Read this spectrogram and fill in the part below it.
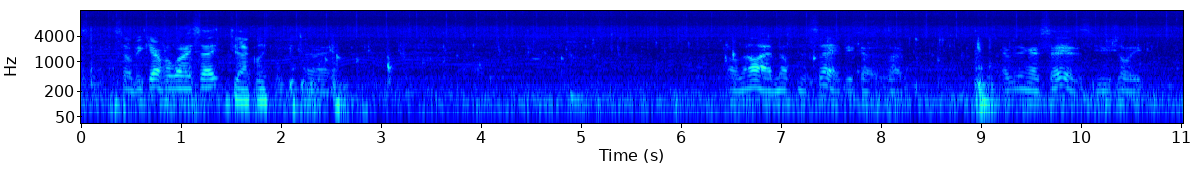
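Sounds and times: low steady rumble: 0.0 - 11.0
water lapping on boat hull: 0.0 - 11.0.

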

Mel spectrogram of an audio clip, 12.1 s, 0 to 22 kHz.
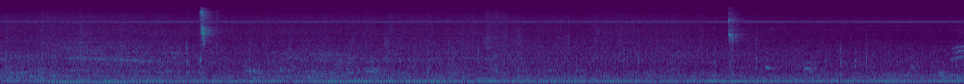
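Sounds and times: infant monkey squeaks: 2.4 - 2.8, 9.1 - 9.4.

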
